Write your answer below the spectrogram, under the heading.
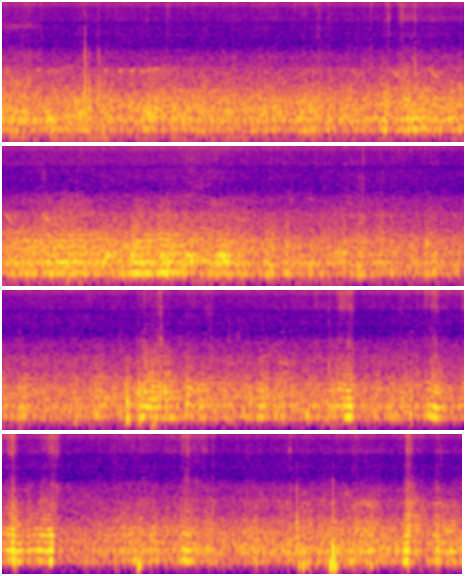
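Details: Steady collective buzzing of honey bees, a thick droning hum with layered tones, louder swells and brief knocks and rustles toward the end, likely beekeeping handling noises.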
